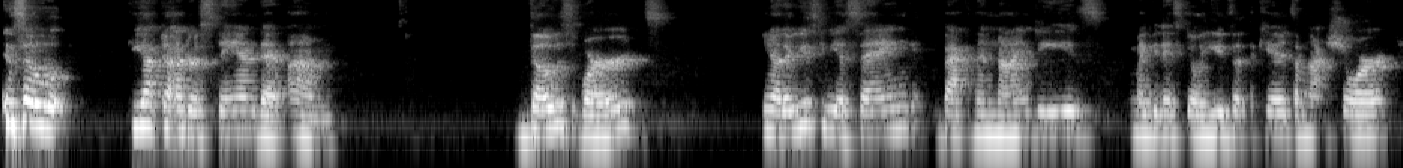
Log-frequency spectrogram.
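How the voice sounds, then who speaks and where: Soft-voiced man in an echoey room. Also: on the high side, fairly even intonation, measured pace. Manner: soft feminine-sounding voice; rambling, many restarts and fillers. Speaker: interview guest. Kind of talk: personal testimony in conversation.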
